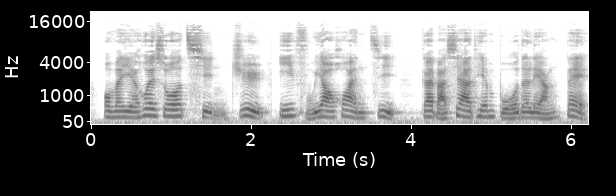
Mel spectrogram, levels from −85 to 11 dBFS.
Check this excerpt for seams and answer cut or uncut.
cut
